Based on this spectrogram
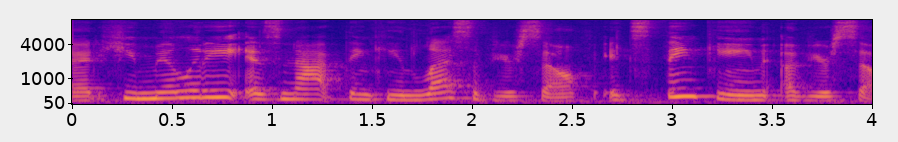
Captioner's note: none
